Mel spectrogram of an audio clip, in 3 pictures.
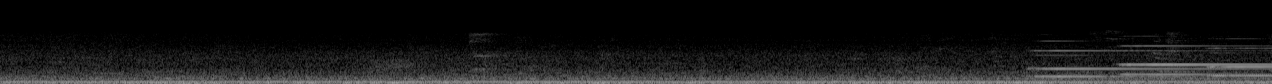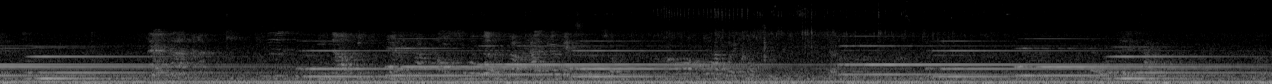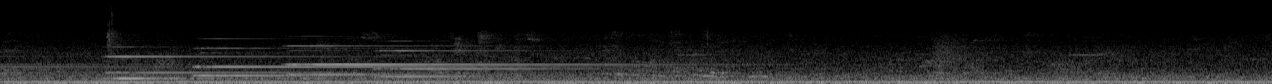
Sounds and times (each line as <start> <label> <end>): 10.4 Bell sound 33.6
11.3 Bicycle sound 34.2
